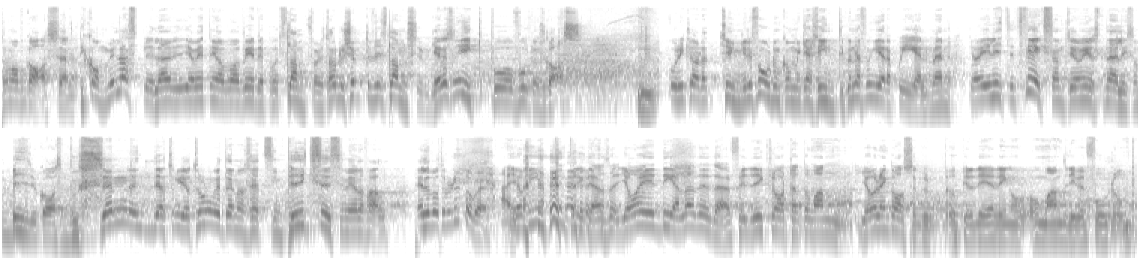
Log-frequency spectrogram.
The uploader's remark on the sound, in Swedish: LIVE direkt från Innovationsscenen på VA-mässan den 29 mars. Första liveframträdandet.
